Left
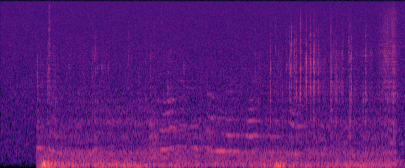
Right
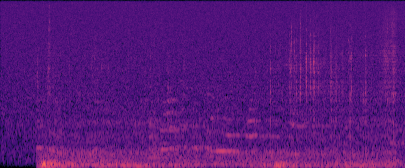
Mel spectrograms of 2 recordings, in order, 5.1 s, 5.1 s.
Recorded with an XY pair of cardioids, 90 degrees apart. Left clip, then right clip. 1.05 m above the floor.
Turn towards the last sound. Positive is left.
turn(degrees=40)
